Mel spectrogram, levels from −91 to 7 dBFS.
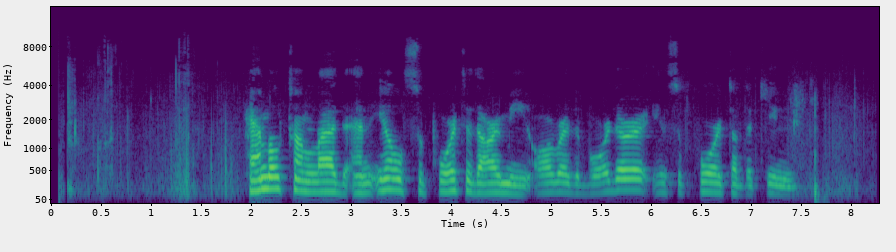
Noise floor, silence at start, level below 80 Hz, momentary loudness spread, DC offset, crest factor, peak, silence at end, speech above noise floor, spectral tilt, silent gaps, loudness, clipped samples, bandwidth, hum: -57 dBFS; 0.15 s; -64 dBFS; 24 LU; under 0.1%; 20 dB; -4 dBFS; 0.6 s; 34 dB; -8.5 dB/octave; none; -23 LUFS; under 0.1%; 8.8 kHz; none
